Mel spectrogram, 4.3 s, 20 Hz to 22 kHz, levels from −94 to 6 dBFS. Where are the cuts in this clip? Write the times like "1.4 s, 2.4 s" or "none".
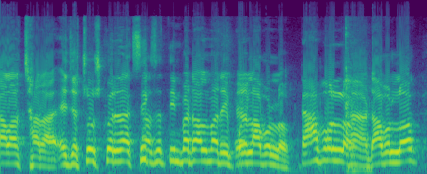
1.5 s, 2.3 s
